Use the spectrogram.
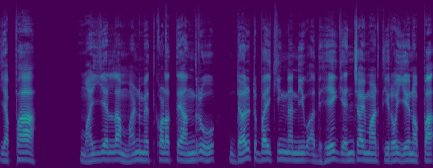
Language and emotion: Kannada, disgusted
